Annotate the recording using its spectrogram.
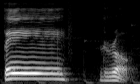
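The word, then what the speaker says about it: perro: dog same thing right pay ro pay is the stressed syllable and is the second to last I do not write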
